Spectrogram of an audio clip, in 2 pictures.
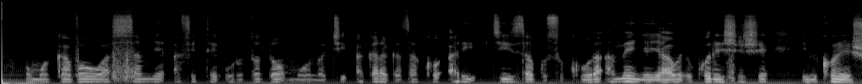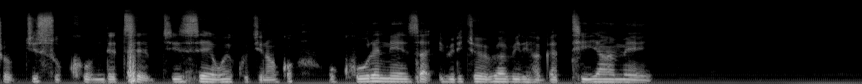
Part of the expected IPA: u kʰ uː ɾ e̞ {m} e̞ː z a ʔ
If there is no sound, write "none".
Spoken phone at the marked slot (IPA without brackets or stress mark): n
